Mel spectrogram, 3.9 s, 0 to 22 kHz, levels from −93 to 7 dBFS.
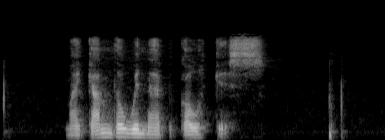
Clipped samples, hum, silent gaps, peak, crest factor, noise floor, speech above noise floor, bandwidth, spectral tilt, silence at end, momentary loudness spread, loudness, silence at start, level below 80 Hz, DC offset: under 0.1%; none; none; -8 dBFS; 20 dB; -81 dBFS; 56 dB; 7.6 kHz; -5.5 dB/octave; 0.5 s; 24 LU; -26 LUFS; 0.7 s; -66 dBFS; under 0.1%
